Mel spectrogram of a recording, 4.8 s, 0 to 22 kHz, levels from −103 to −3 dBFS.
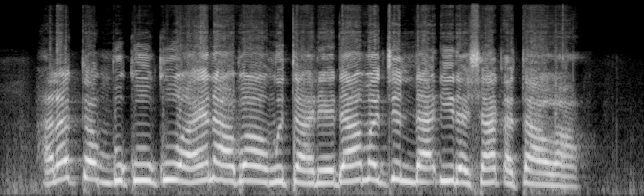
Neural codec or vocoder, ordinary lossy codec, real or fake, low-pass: vocoder, 44.1 kHz, 128 mel bands, Pupu-Vocoder; none; fake; 19.8 kHz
